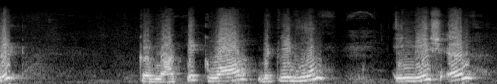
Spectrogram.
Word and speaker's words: Carnatic: What is Carnatic? It is not Karnataka. It is Carnatic.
